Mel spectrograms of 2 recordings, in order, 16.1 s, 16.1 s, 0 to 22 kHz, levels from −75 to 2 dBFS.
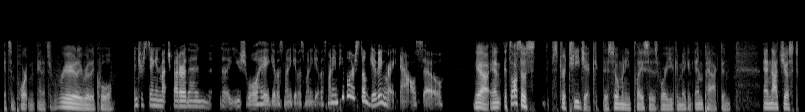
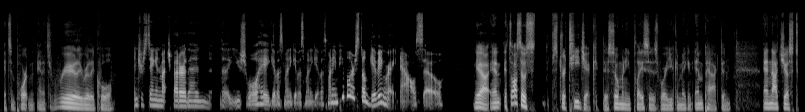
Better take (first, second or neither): second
